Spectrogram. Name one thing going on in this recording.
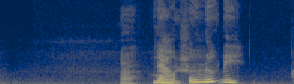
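A young woman sobs close by.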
